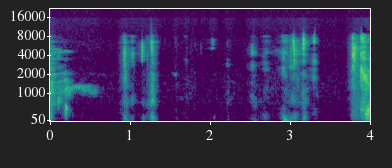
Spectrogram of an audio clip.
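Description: Computer keyboard keystrokes: a few separate key clicks about a second in, then a quick run of clicks near the end.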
